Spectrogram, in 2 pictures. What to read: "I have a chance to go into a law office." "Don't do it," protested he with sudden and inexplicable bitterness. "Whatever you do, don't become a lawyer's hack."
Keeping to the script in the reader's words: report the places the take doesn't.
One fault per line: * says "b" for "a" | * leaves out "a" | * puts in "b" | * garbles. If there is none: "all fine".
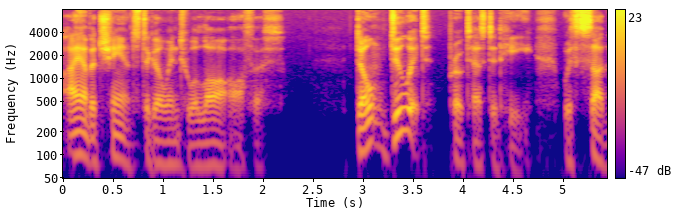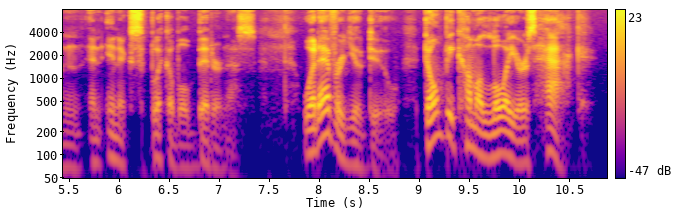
all fine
